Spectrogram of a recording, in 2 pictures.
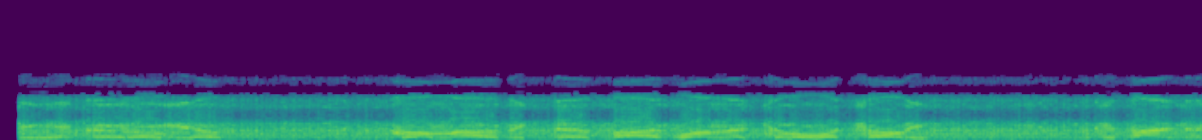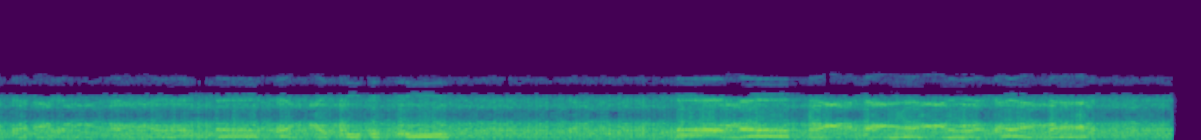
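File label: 6m single sideband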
